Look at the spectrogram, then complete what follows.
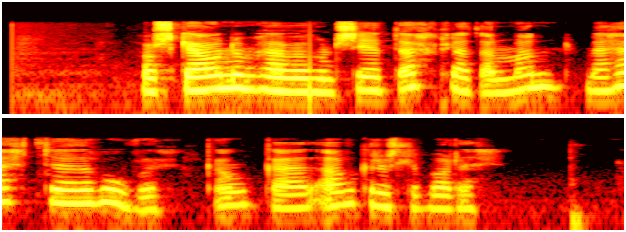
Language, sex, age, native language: Icelandic, female, 30-39, Icelandic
